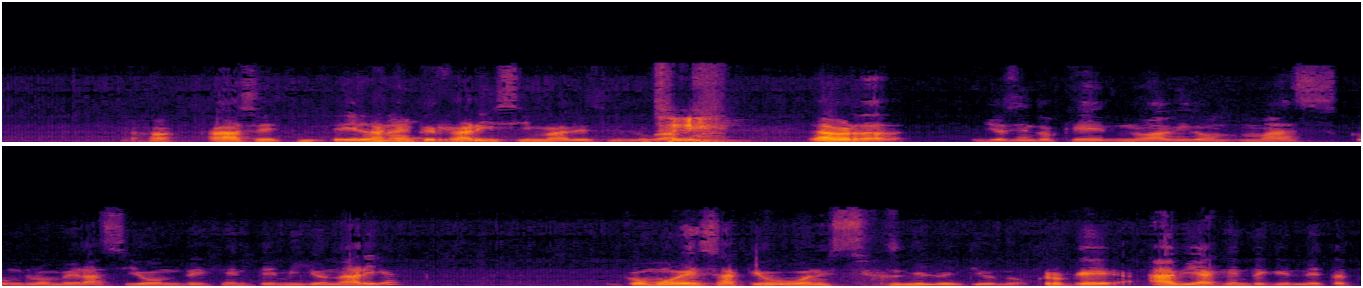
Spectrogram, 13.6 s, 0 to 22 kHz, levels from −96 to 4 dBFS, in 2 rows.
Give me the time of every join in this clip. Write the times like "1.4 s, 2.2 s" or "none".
none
